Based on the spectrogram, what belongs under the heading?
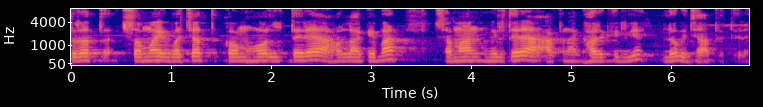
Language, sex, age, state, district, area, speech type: Maithili, male, 30-45, Bihar, Samastipur, rural, spontaneous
